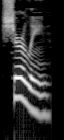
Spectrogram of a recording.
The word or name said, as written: shirlene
